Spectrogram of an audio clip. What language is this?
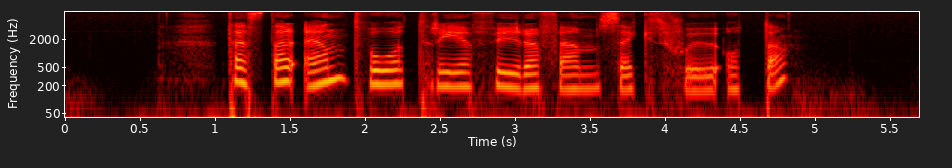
Swedish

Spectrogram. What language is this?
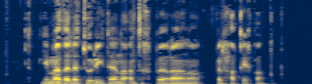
Arabic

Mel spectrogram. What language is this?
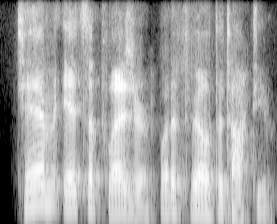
English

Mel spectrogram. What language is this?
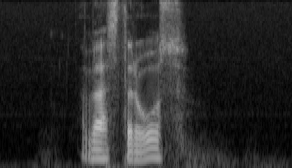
Swedish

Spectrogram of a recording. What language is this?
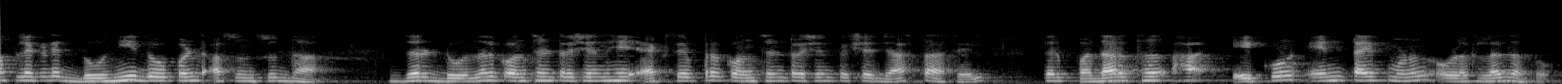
Marathi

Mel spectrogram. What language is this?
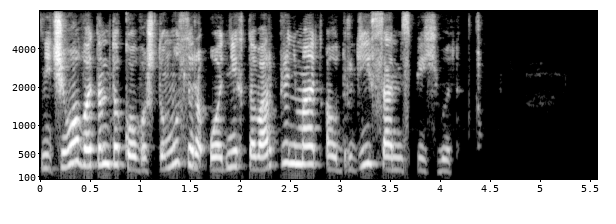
Russian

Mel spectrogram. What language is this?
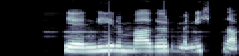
Icelandic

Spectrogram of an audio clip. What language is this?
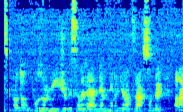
Czech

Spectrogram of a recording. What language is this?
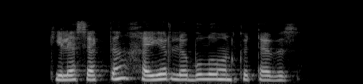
Bashkir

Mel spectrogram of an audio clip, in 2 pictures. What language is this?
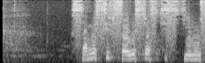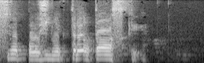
Czech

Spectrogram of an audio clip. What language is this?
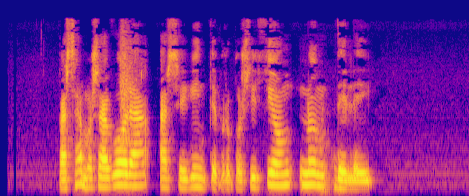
Galician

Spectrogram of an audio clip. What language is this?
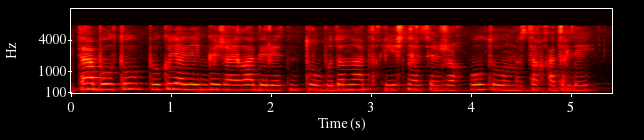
Kazakh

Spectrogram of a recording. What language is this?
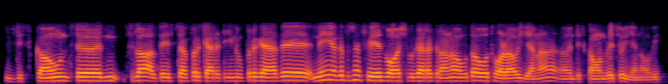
Dogri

